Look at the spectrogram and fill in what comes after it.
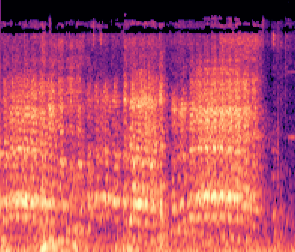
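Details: Goat kid giving one long, drawn-out quavering bleat that holds steady for several seconds before fading, with a low background hum.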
